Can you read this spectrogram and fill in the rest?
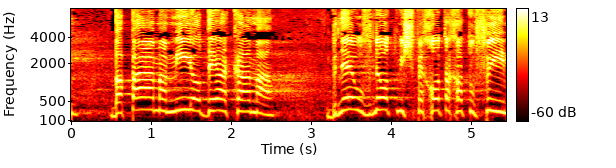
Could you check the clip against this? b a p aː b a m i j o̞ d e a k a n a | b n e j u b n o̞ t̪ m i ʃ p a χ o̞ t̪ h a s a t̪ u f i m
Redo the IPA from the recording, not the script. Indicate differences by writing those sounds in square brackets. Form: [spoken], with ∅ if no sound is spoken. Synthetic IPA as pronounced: b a p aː [m] a m i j o̞ d e a k a [m] a | b n e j u [v] n o̞ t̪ m i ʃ p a χ o̞ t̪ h a [χ] a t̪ u f i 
